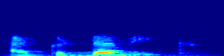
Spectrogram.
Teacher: The first is a as in action, apple, and the second syllable is de, a. So academic, and the stress is on the second syllable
